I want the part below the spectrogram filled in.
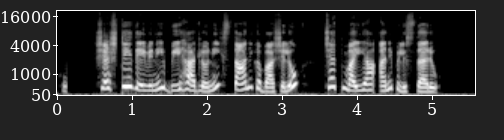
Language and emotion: Telugu, neutral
